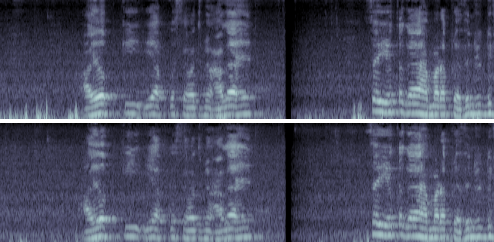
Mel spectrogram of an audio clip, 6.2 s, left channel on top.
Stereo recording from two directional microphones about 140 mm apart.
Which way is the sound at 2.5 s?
90° left.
